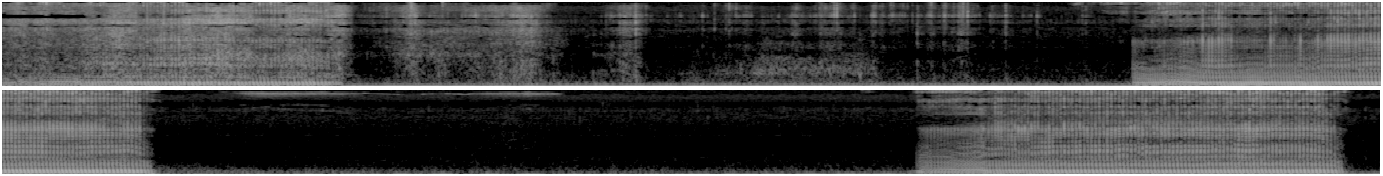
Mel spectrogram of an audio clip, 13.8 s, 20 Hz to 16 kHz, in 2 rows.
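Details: Maria, a 13-year-old fawn female pug in Japan, March 2024, breathing noisily in sleep: long rough snoring rasps about two seconds each with a low hum underneath and soft rustling between them.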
